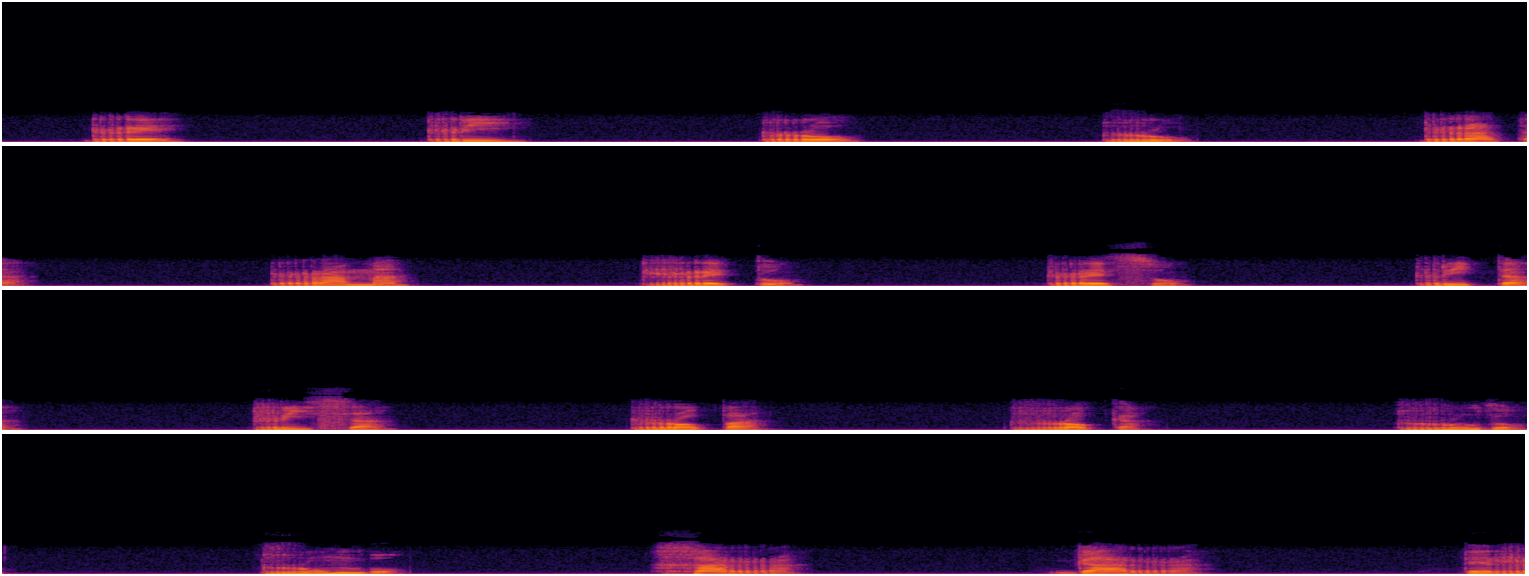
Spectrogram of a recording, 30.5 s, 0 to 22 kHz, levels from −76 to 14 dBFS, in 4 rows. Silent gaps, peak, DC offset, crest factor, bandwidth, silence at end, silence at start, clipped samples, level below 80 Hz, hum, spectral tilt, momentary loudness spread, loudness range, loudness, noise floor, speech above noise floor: none; 0 dBFS; 1%; 20 dB; 5.2 kHz; 0 s; 0.4 s; under 0.1%; -46 dBFS; 50 Hz at -45 dBFS; -6 dB/octave; 18 LU; 4 LU; -17 LUFS; -50 dBFS; 34 dB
